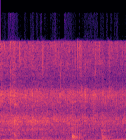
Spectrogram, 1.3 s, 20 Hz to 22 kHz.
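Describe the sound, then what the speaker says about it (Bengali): A spoonful of ginger fries with browned onion in a pan, giving a brief, close, steady sizzle as it is stirred. "এখন আমি আদা দিয়ে দিব 1 চামচ। এখন আদাটা ভালো করে কষাইতে হবে।"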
